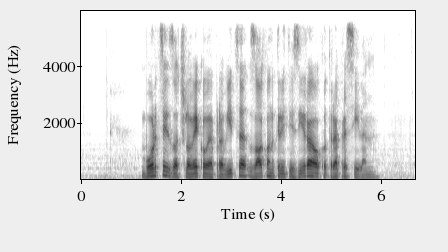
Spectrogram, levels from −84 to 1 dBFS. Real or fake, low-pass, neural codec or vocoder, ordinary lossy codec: fake; 5.4 kHz; codec, 24 kHz, 3.1 kbps, DualCodec; none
